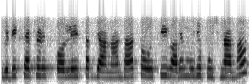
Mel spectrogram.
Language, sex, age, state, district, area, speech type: Hindi, female, 30-45, Madhya Pradesh, Hoshangabad, rural, conversation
